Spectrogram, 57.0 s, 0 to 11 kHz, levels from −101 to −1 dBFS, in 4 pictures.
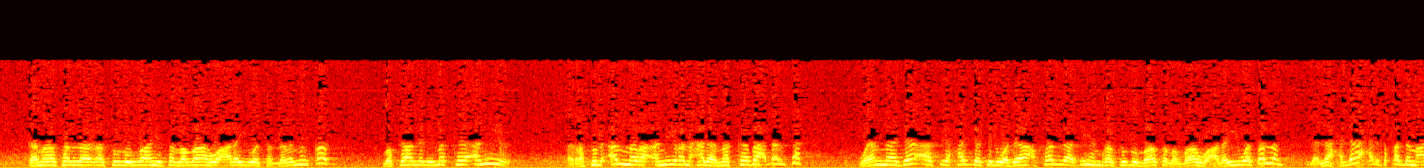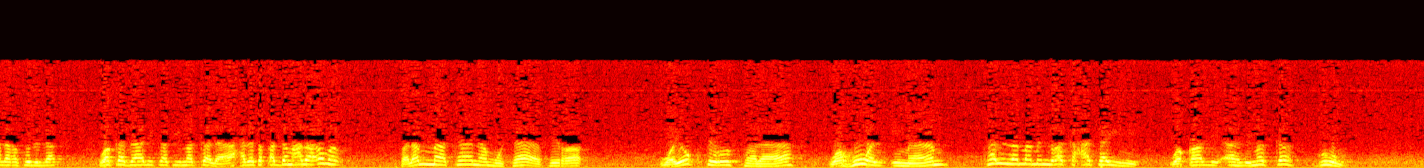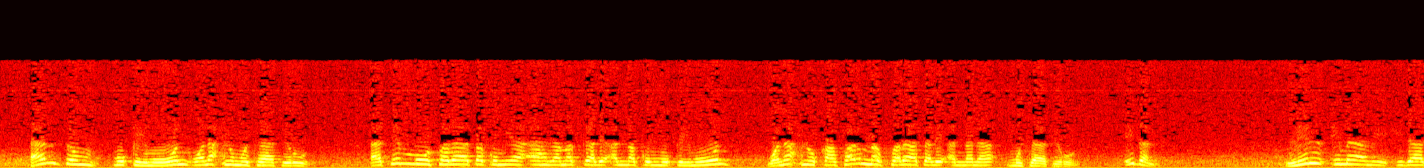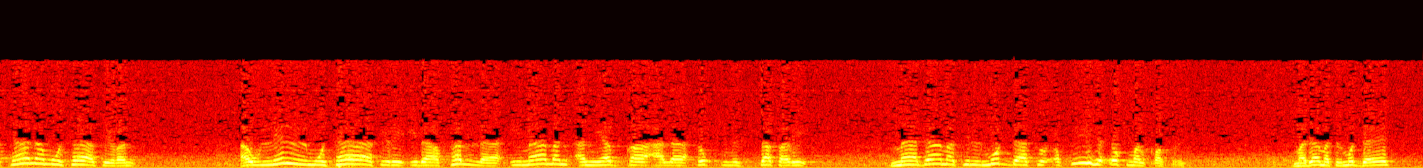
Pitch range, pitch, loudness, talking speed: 210-260 Hz, 235 Hz, -18 LUFS, 105 wpm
